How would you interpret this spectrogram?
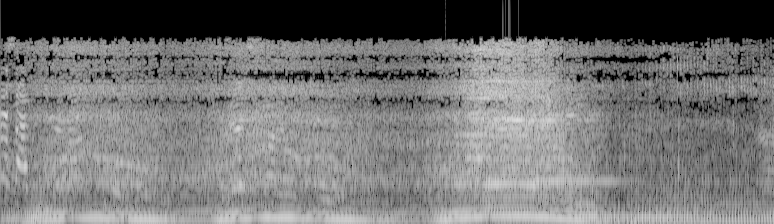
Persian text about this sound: دیروز جوانی که صاحب ماشین سبکروی نوع لکسوس است گاه گاهی ماشین را از جای ایستاده یک بار با سرعت بلند به پیش میراند. در چنین حالت ماشین یک بار از جای جهیده صدای بلند میبرارد و به پیش پریده با سرعت بلند حرکت میکند.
